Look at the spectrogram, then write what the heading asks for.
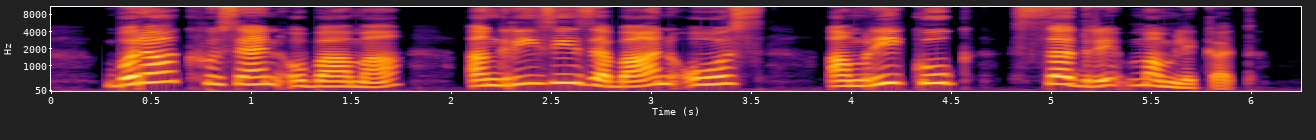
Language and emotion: Kashmiri, neutral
